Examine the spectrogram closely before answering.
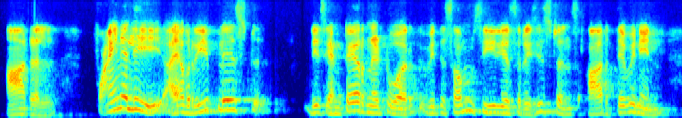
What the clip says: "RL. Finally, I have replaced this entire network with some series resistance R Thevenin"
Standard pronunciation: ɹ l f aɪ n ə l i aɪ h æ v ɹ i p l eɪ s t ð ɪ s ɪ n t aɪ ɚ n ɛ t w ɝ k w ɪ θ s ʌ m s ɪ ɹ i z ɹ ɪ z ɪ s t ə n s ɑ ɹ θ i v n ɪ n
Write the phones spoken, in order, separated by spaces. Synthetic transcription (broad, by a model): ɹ l f aɪ n ə l i aɪ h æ v ɹ i p l eɪ s t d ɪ s ɪ n t aɪ ɚ n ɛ t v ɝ k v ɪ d s ʌ m s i ɹ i s ɹ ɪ s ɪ s t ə n s ɑ ɹ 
